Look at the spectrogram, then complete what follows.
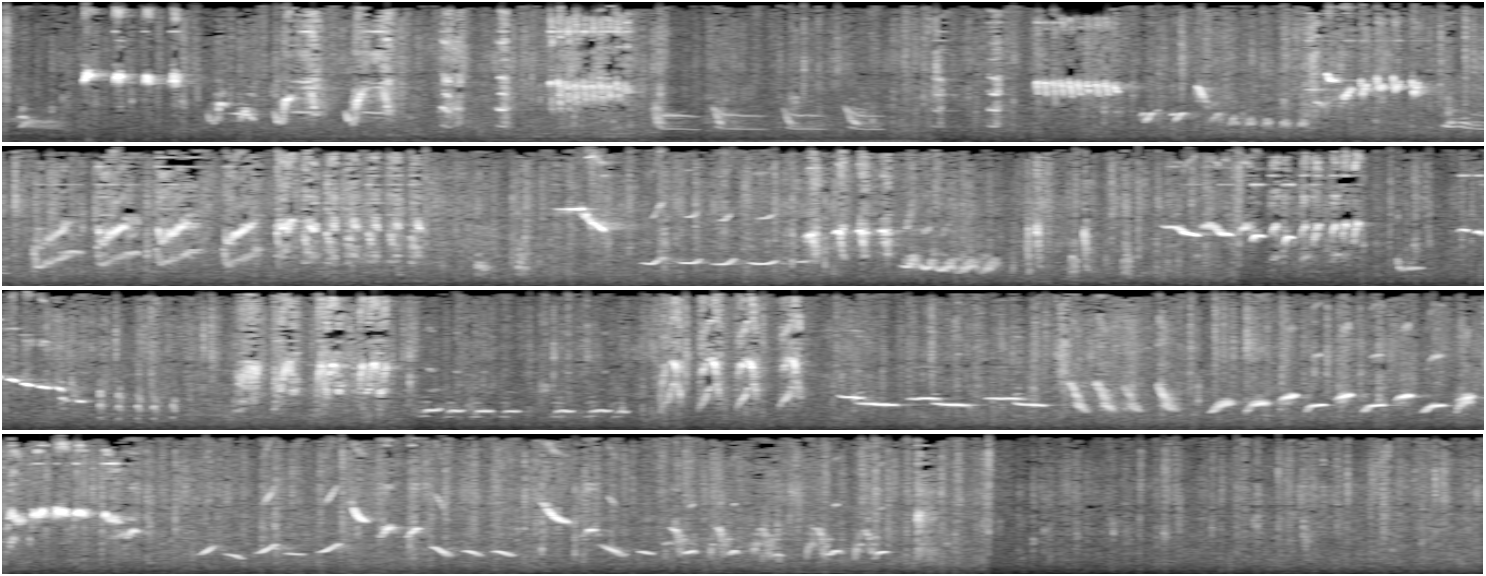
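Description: A brown-chested jungle flycatcher sings a rapid run of varied whistled, sweeping and trilled phrases over a steady hiss of rain. The song stops near the end, leaving only the rain.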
